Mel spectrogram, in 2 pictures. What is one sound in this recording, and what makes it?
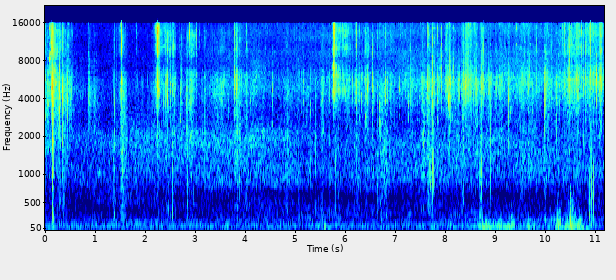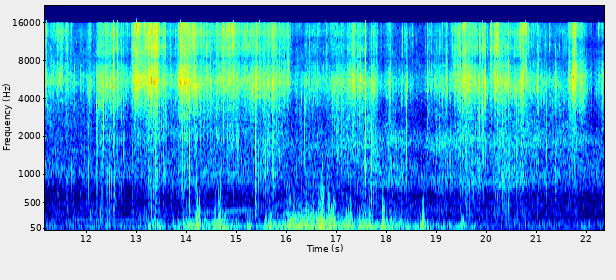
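Footsteps crunch on dry dirt and twigs.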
